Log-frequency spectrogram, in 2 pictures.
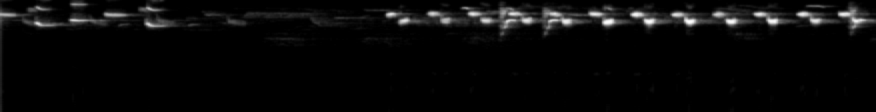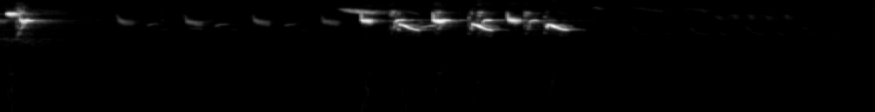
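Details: Sharp high chirps from a tit, then a fast regular run of paired notes lasting several seconds, soft scattered calls, and a last burst of downslurred notes.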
